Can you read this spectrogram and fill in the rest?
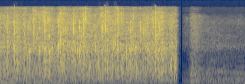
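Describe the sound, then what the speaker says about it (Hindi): Crowd applause at a political rally in Hathin, dense loud clapping sustained throughout before cutting off abruptly, leaving a faint room tail. "इनके लिए जोरदार तालियां।"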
